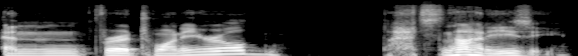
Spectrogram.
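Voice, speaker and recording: A man's voice: medium pitch, lively intonation, a little slow, dry recording, clean studio sound. A man co-hosting a casual fantasy baseball podcast, talking in a loose, rambling way with many fillers. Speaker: podcast co-host.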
